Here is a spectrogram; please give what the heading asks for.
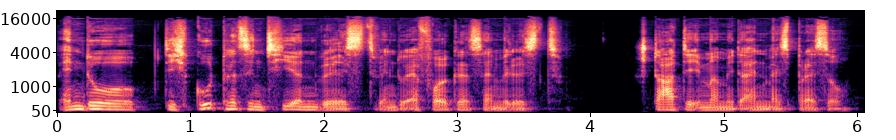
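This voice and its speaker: Man, speaker coach, low voice, a bit of fry, lively explaining. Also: moderate pace. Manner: lively explaining, tag questions. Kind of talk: interview answers.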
